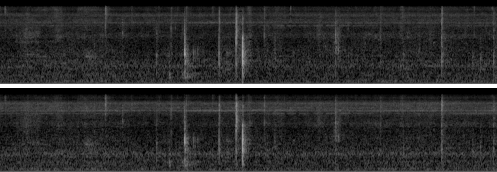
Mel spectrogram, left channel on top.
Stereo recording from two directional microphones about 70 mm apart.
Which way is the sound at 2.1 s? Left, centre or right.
Left.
